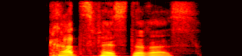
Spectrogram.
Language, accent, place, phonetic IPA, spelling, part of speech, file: German, Germany, Berlin, [ˈkʁat͡sˌfɛstəʁəs], kratzfesteres, adjective, De-kratzfesteres.ogg
- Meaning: strong/mixed nominative/accusative neuter singular comparative degree of kratzfest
